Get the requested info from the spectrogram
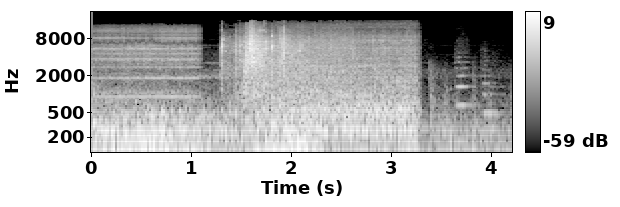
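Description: Sound effect of a submarine's retrieval claw hatch sliding open and the claw mechanism whirring out, with a low hum and hiss. It breaks off briefly about a second in, resumes, and stops about three seconds in, leaving faint background music.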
